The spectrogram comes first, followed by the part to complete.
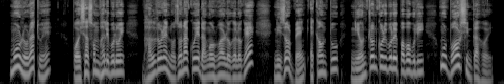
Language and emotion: Assamese, fearful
